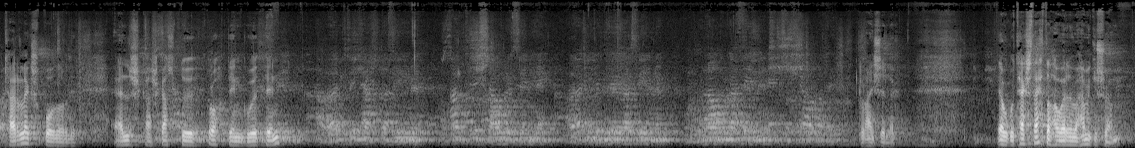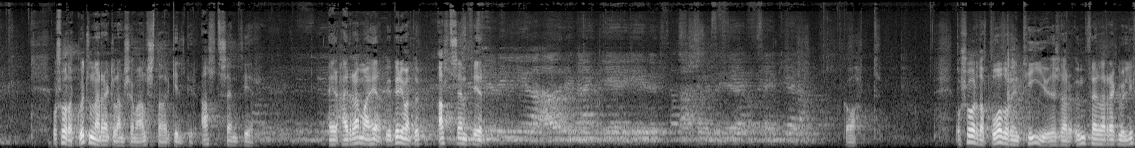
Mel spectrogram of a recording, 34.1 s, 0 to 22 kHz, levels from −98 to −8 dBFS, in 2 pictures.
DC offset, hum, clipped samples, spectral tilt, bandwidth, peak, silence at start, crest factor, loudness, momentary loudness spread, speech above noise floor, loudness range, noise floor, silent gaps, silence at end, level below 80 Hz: under 0.1%; none; under 0.1%; -4.5 dB/octave; over 20 kHz; -6 dBFS; 0 s; 24 dB; -28 LUFS; 22 LU; 33 dB; 15 LU; -59 dBFS; none; 0 s; -76 dBFS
